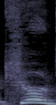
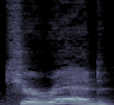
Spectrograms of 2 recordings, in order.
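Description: First: The name is pronounced in a plain, ordinary way. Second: The name is pronounced in a fancy, refined way.

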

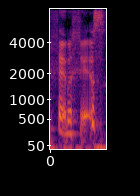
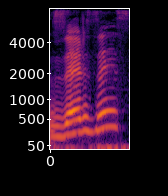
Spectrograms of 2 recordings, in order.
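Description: First: The name is said with a Persian pronunciation. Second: The name is said with an English pronunciation. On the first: The speaker calls it right. "I'm going to say with the Persian pronunciation" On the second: The speaker calls it wrong. "That is so ugly"

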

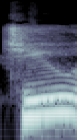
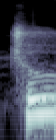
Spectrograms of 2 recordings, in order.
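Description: First: The word has a y-glide before the vowel. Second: The word has no y-glide before the vowel. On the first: The speaker calls it wrong. "ച്യൂ എന്നല്ല" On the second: The speaker calls it right. "ചൂ എന്നാണ് pronunciation"

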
